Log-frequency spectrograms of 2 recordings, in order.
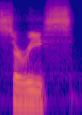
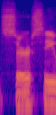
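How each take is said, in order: First: The name is said like 'Sir Reese'. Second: The name is said like 'Cersei'. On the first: The speaker calls it right. "but it's Cerise, like Sir Reese, like Reese's" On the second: The speaker calls it wrong. "I thought it said Cersei, which is you know a mythological figure"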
